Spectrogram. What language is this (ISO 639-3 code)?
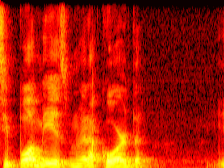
por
